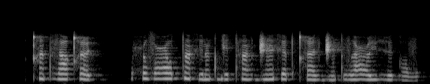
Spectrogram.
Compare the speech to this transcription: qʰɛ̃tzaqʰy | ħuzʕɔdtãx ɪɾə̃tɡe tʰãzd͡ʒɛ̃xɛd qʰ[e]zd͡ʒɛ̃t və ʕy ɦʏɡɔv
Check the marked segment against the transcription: correct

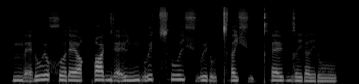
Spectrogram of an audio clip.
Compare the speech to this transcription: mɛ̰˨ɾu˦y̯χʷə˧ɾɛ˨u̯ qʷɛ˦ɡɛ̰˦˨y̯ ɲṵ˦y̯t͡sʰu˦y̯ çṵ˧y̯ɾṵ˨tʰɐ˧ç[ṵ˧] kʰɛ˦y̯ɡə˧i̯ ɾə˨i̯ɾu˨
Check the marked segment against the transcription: incorrect: ṵ˨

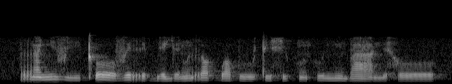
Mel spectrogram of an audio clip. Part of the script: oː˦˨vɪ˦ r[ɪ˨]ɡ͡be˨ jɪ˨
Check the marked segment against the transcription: correct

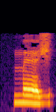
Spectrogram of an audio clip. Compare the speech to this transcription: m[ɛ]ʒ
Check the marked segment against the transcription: correct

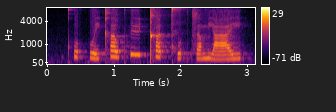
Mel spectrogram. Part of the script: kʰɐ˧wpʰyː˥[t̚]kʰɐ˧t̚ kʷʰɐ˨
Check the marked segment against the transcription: correct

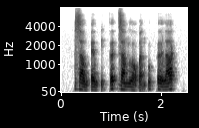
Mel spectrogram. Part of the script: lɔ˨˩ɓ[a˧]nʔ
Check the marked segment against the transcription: incorrect: a̰˧˨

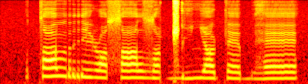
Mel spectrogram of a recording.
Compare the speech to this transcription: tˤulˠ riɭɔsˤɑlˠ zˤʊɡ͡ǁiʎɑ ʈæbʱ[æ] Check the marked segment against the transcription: correct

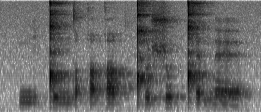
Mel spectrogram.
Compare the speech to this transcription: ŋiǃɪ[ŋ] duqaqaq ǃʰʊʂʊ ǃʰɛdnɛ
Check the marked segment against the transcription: correct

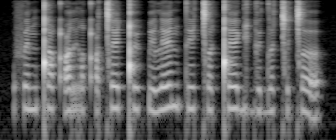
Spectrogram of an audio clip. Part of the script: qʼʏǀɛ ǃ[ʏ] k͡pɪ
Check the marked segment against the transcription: correct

